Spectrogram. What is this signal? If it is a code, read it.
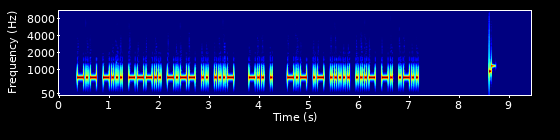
Morse code, heard as a keyed tone, about 27 wpm, 700 Hz. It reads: KB8YIV DE KA5VNL
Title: USA Callsign DE Callsign - 6 Characters - 28wpm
